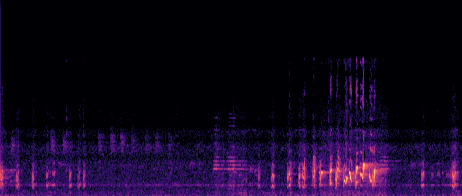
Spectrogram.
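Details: Red-whiskered bulbul kept as a cage bird in Thailand, giving rapid perd dok ('opening the flower') song: scattered short chirped notes, then a fast, dense burst of warbling, tumbling phrases before dropping back to sparse chirps; quiet background.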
